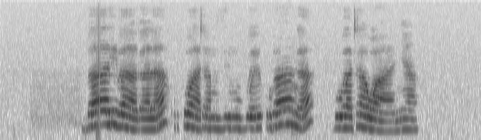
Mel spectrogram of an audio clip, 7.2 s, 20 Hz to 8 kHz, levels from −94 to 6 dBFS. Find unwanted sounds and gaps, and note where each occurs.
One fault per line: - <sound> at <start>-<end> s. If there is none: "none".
none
